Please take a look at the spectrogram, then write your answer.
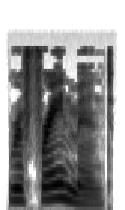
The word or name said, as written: refrainment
